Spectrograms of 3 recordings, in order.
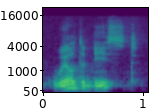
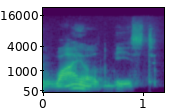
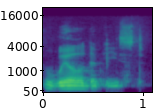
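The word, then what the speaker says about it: wildebeest: word you think that kind of looks like wild beast but it's pronounced will the Beast will the beast in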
